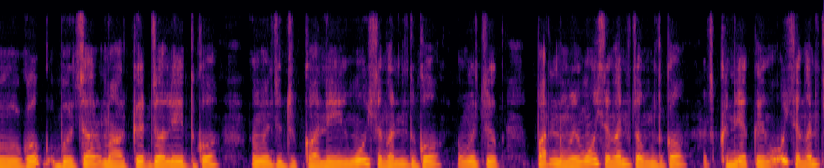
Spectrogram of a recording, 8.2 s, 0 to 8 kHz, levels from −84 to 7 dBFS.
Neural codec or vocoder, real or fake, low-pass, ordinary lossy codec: codec, 16 kHz, 4.8 kbps, FACodec; fake; 7.2 kHz; none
